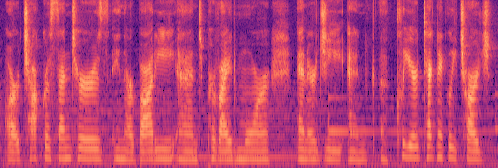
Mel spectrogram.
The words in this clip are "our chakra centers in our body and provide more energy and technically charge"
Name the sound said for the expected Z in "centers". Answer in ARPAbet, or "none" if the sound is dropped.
Z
